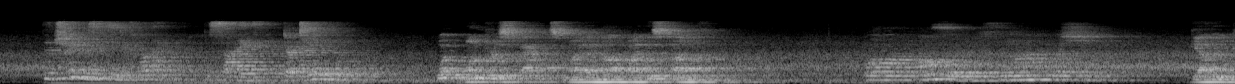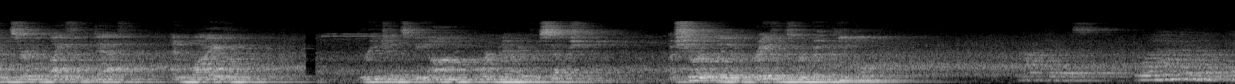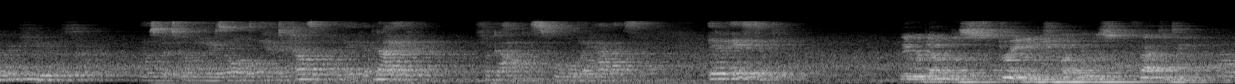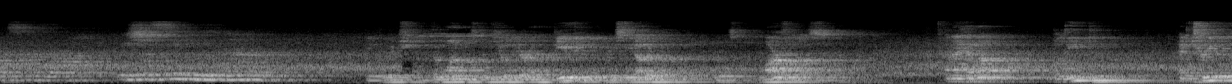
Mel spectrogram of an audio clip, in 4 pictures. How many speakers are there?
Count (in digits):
3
